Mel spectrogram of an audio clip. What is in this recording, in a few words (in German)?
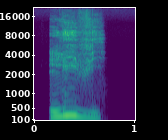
"livie", franzoesische maedchennamen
